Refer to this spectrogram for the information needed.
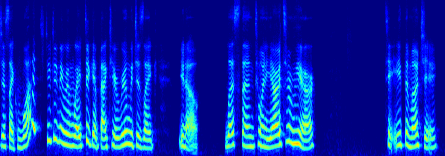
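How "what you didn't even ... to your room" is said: astonished, amazed, disbelieving tone. Retelling the attendant's reaction on seeing the sweet already eaten: imitating amazed disbelief. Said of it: "And she was amazed".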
